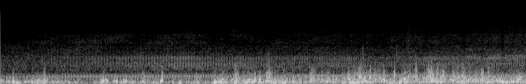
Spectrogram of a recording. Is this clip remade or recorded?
remade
